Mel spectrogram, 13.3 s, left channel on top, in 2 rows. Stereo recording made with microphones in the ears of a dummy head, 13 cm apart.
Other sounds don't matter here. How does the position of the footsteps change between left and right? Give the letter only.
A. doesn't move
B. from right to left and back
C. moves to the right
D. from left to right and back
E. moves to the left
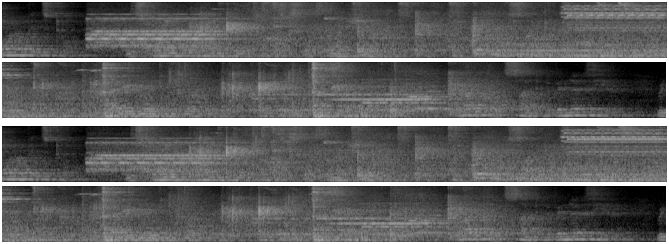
B.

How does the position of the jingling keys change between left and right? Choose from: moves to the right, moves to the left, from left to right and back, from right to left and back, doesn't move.
moves to the left.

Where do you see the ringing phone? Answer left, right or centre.
centre.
